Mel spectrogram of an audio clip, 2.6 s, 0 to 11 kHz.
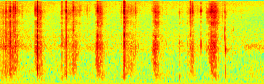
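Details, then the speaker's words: Sangean ATS909 AM/FM/SW radio (c. 1996-97) with scratchy, distorted sound, internal speaker flexed by hand: irregular dry scratchy crunches with each cone push, no steady tone; rubbing voice coil, speaker needs replacing. "So in this very short video, I'll show you how to fix a classic Sangean ATS909 that's got scratchy, distorted sound. Now, the problem is coming from the internal speaker."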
